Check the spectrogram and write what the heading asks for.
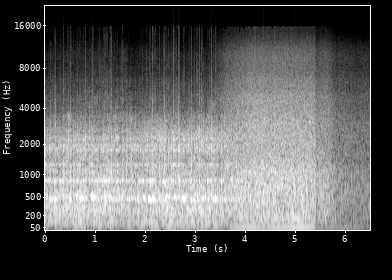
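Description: Fishing trawler's machinery running loudly while the trawl is set: a steady whine over a rushing wash of noise, with a heavier rumble in the later part. It cuts off suddenly near the end.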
